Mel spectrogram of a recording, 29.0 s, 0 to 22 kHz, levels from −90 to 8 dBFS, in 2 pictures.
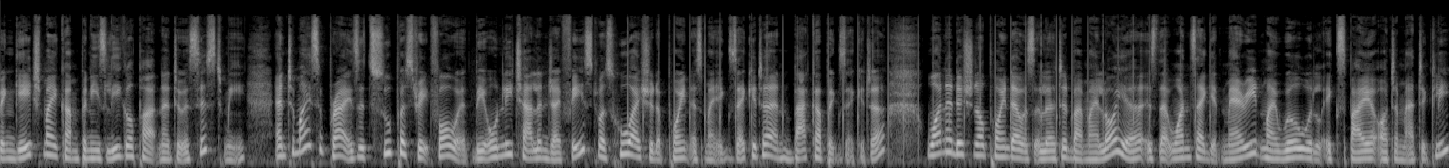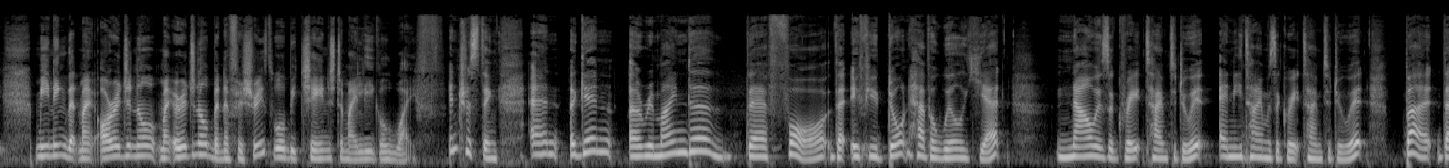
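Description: From 6.27 s to 12.11 s there's a train of clicks laid over the speech: about forty near-identical ticks arriving at a steady 6.5 per second, popping out around 15 dB above the speech and carrying straight through the pauses. That even, machine-like spacing points away from anything in the recording itself. It's likely interference from nearby equipment or a faulty connection or power supply injecting a pulse on a fixed cycle.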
